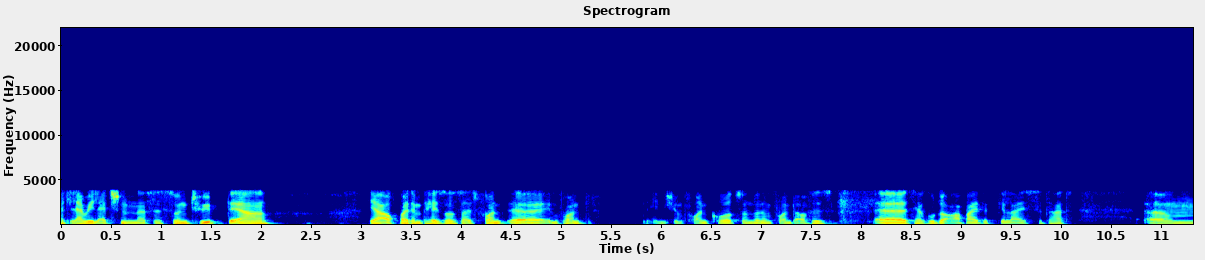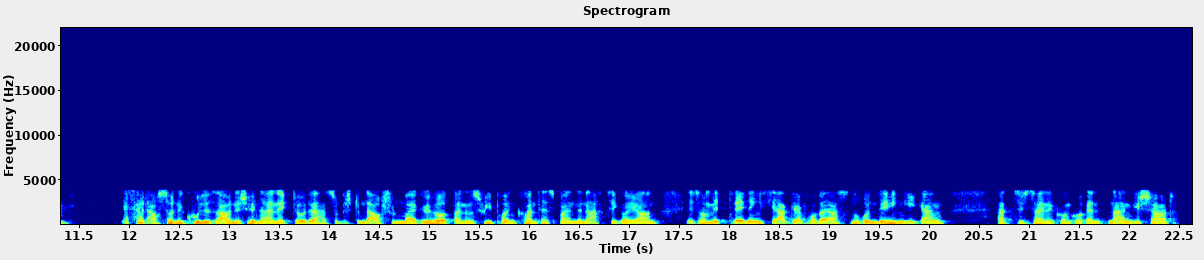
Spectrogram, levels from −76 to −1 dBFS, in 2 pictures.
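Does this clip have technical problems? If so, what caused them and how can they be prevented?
Yes. After "ja auch bei den", from 3.87 to 7.33 s, and again from 16.38 to 19.69 s, the speech turns rougher and more synthetic with no gap. This is an AMR rate drop, consistent with the mobile codec falling from 12.2 to around 5.9 kbps to protect a weak radio link. A stronger, more stable signal prevents it.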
